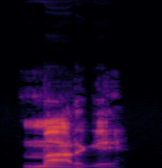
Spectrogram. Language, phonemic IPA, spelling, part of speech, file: Occitan, /ˈmaɾɡe/, margue, noun, LL-Q942602-margue.wav
- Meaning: handle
